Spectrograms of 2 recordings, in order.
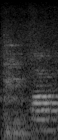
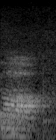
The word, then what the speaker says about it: bok: bok. Bok like a chicken.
